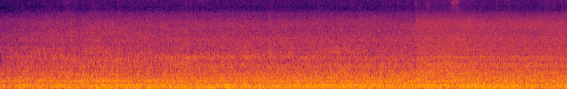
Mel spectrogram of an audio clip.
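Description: Inside a Sydney electric suburban train running slowly into a station: a steady rumble of wheels on the track and running gear, with a faint steady hum.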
